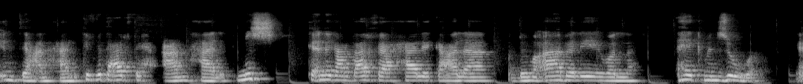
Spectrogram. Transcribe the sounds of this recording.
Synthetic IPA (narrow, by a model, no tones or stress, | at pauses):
ʔɪnt̪iʕa̰nħaːlɪkːiːfbɪt̪ʕɑrˤːfiʕanħaːlɪkmɪʃ | kaʔanːakʕambt̪ʕɑrˤfiħaːlɪkʕa̰labɪmʊʔaːbaliwalːa | heːkmɪnʒʊwːa | a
